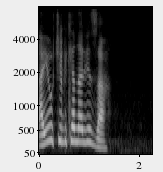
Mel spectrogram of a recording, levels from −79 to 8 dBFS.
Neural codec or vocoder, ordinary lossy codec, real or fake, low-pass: codec, 24 kHz, 1.2 kbps, DualCodec; none; fake; 7.2 kHz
